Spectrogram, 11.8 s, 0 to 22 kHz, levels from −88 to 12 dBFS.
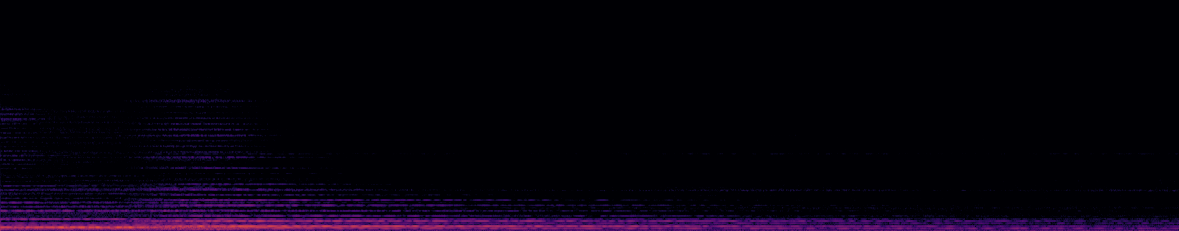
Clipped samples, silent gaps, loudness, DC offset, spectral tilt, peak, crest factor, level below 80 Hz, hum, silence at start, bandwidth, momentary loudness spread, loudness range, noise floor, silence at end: under 0.1%; none; -42 LUFS; under 0.1%; -6 dB/octave; -28 dBFS; 16 dB; -68 dBFS; none; 0 s; 15.5 kHz; 24 LU; 21 LU; -63 dBFS; 0 s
